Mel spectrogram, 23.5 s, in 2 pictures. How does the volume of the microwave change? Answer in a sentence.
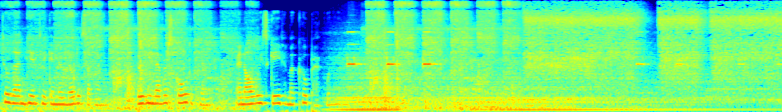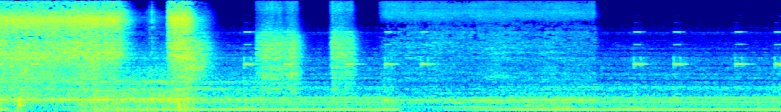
The volume of the microwave goes down.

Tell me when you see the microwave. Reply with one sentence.
The microwave can be heard from 4.8 to 23.4 s.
